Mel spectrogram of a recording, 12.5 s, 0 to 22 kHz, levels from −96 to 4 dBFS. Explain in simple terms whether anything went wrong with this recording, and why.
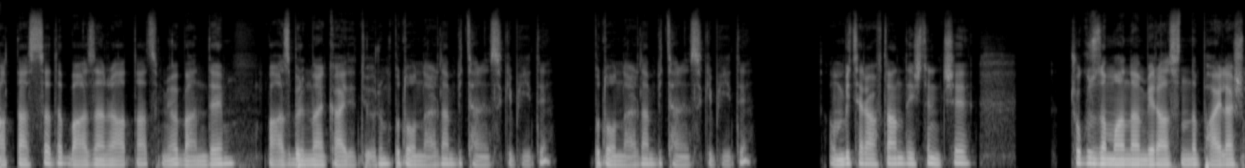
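Stream segment repeated, from about 5.89 s to 7.89 s: two seconds of the speech play a second time. The player fetched or queued the same chunk of the stream twice, so when it reached the end of that chunk, it jumped back and played it again instead of moving on. You can hear a small blip at the jump back, and the clip runs two seconds longer because of the repeat.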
